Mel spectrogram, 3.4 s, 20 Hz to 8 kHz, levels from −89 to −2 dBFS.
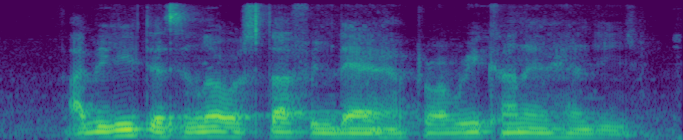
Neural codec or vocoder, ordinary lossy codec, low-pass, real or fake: codec, 24 kHz, 0.9 kbps, WavTokenizer, medium music audio release; none; 7.2 kHz; fake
